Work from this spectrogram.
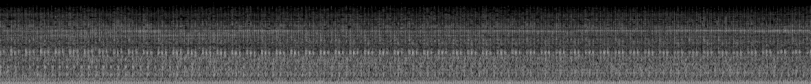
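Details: Alfa Romeo 159 JTD 150 hp diesel at idle: a steady idle with a light, fairly regular ticking on top. The owner questions whether the engine noise is normal, and the cause is undetermined.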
